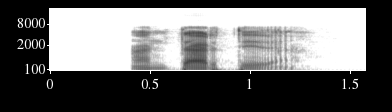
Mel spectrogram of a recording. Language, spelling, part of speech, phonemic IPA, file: Galician, Antártida, proper noun, /anˈtaɾ.ti.ða/, Gl-Antártida.ogg
- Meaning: Antarctica (the southernmost continent, south of the Southern Ocean, containing the South Pole)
